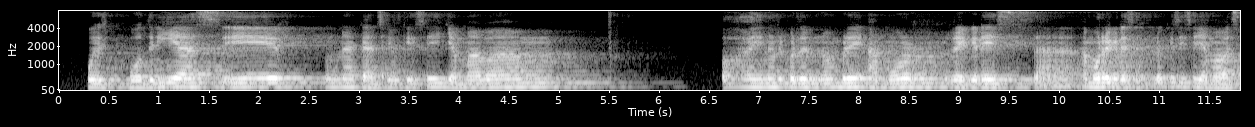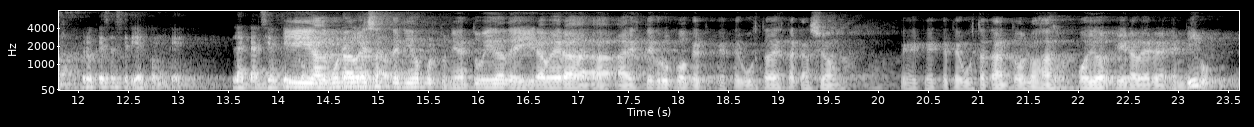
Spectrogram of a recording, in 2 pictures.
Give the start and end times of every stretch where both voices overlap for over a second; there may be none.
14.0-15.3

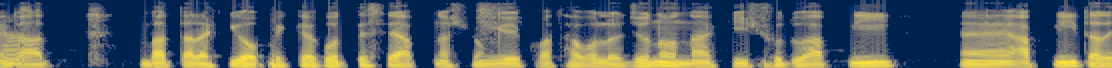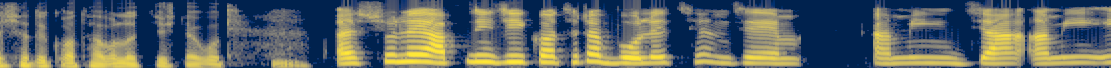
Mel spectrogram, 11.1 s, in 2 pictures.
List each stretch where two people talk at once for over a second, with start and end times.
none

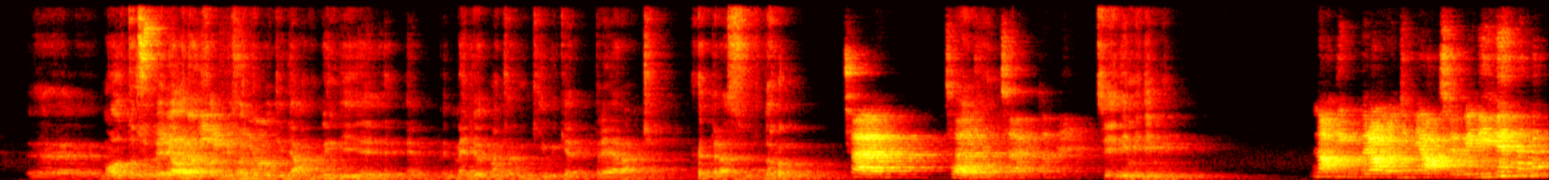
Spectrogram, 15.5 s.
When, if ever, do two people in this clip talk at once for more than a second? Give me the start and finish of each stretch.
1.4-2.6

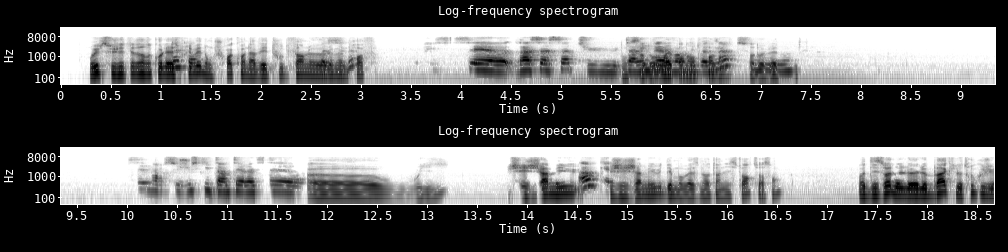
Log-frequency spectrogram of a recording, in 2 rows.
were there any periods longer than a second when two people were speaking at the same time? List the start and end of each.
5.7-7.2

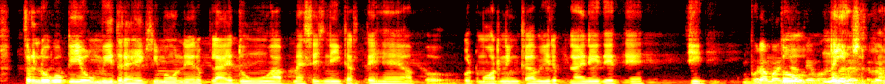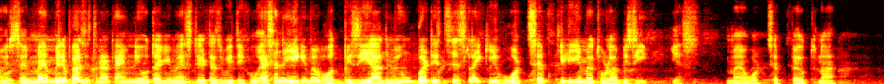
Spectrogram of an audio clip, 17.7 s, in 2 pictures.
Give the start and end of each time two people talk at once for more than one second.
7.8-9.3

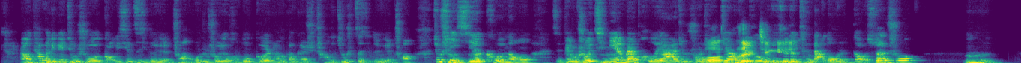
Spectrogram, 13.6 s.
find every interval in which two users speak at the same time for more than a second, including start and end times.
9.3-10.7

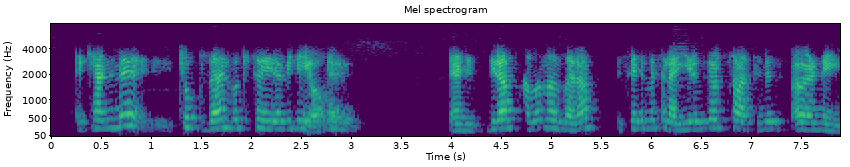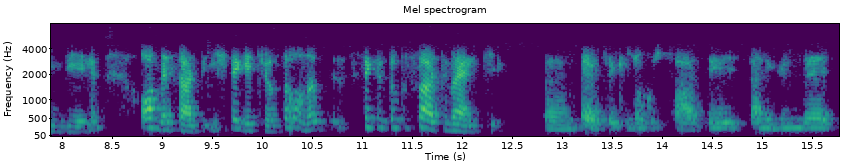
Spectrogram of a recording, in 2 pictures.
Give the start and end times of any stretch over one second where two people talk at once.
none

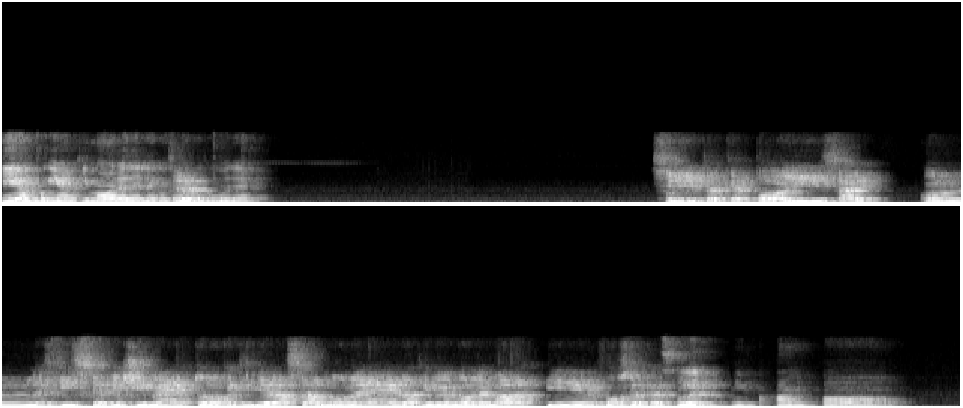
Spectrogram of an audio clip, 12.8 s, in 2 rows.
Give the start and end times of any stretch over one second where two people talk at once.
none

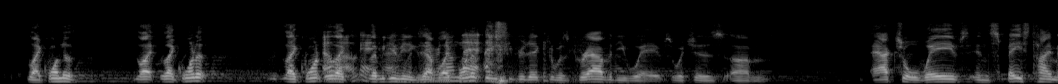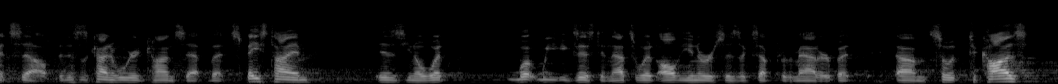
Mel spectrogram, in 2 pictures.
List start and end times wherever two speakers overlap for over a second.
3.2-4.8

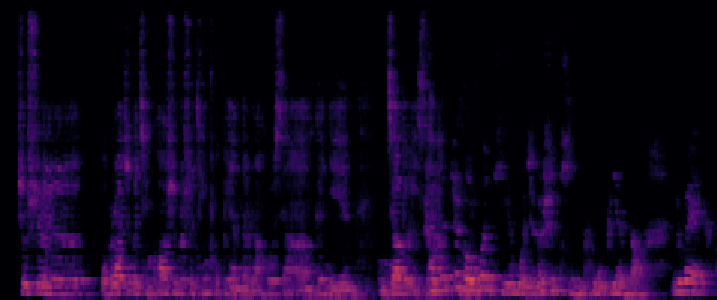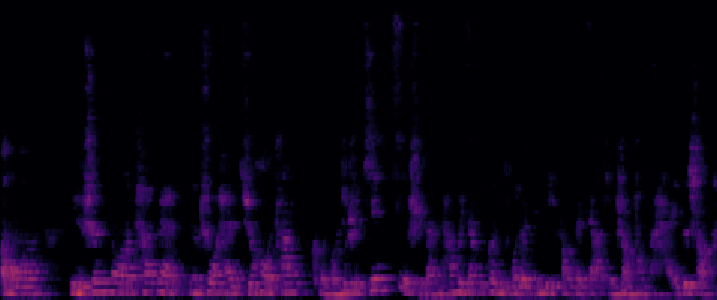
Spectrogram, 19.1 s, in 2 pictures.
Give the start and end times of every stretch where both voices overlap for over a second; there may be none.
5.1-6.4

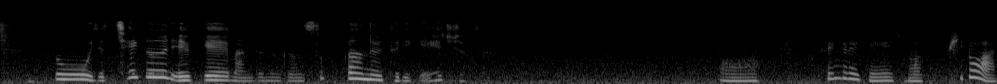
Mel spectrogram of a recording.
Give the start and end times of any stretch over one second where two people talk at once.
none

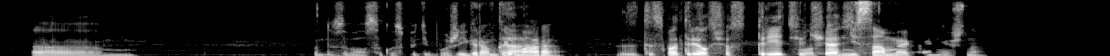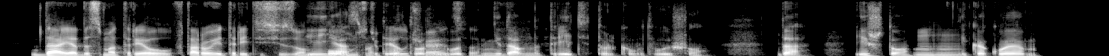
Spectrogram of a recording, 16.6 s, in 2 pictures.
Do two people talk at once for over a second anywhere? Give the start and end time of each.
10.6-11.9

